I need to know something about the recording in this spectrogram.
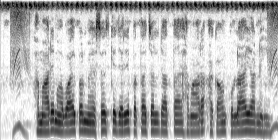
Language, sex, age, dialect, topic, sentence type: Hindi, male, 31-35, Awadhi Bundeli, banking, statement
